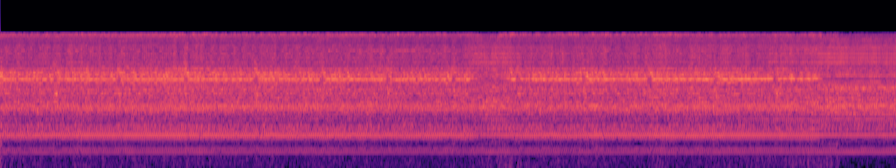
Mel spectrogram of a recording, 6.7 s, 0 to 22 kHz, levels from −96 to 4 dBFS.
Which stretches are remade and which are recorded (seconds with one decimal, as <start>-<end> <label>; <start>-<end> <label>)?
0.0-0.6 remade; 0.6-1.5 recorded; 1.5-5.4 remade; 5.4-6.7 recorded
